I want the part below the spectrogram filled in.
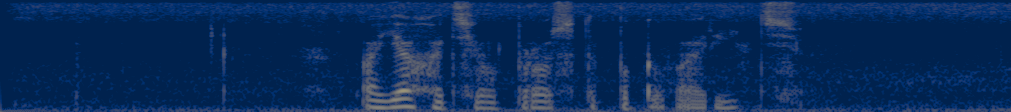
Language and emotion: Russian, sad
